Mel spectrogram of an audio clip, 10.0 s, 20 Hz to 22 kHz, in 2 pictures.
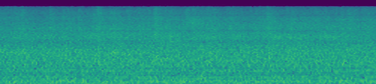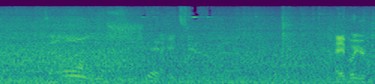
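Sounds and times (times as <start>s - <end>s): low rumble of street traffic: 0.0s - 10.0s.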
